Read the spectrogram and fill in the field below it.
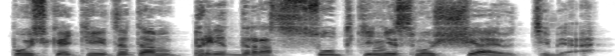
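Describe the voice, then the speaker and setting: A man with a husky voice playing an ironic middle-aged father who is sharp and mocking, then tender, in a read-aloud novel. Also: mid-range voice, animated, moderate pace, no room sound, clean studio sound. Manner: sarcastic, then soft and tender.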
